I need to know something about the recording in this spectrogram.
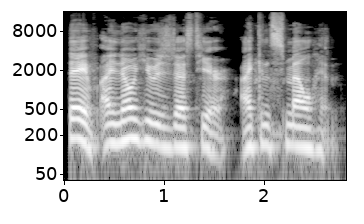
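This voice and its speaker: A man doing a deadpan, teasing odd girl. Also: medium pitch, moderate pace, voice pushed down, lightly acted.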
